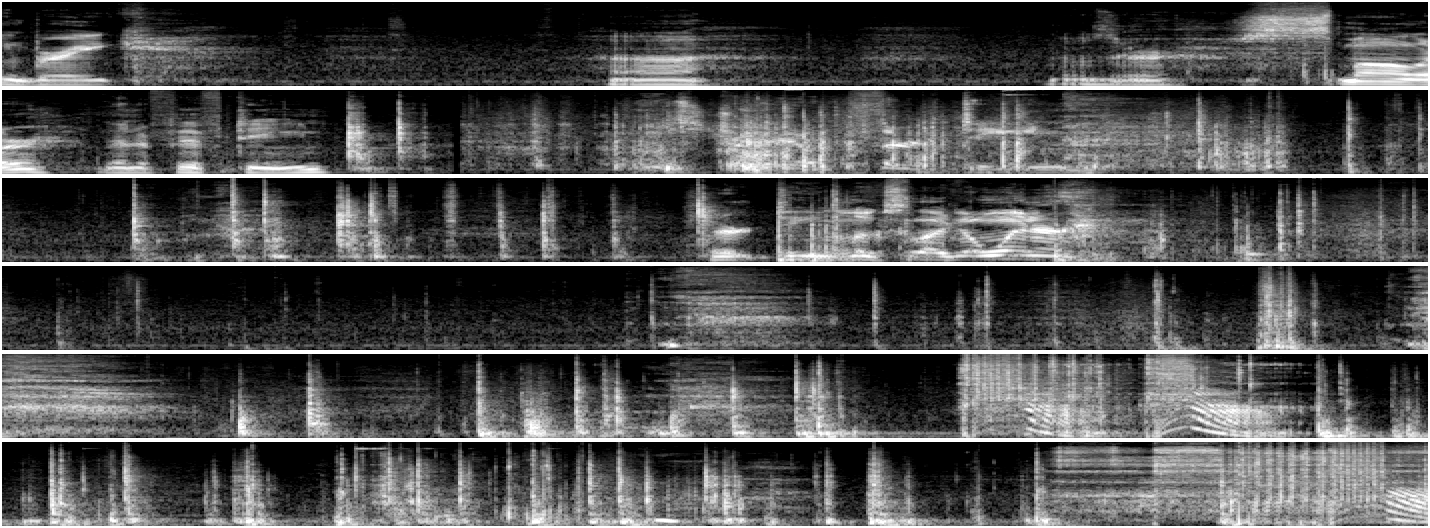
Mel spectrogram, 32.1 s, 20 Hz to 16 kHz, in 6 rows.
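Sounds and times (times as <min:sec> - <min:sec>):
pneumatic impact wrench bursts: 0:25.0 - 0:25.9, 0:30.6 - 0:32.0.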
